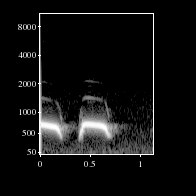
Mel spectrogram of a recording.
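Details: Two clear, level coos from a decoy spotted dove luring wild doves, each held steady and dropping at the end, separated by a short gap in otherwise silent surroundings.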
